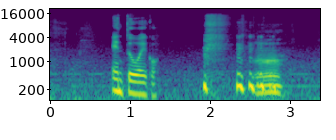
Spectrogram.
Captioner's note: risas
